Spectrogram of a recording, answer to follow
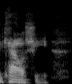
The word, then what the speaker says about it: Kalshi: I don't think I'm pronouncing it properly still, but I know the she part. We'll say Kalshi.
